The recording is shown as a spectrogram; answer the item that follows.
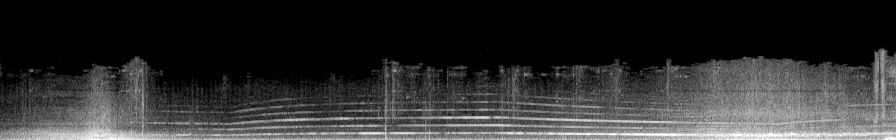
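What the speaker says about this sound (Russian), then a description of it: "Кажется, я слышал сирены." Emergency vehicle sirens in the video game Murdered: Soul Suspect, a single clear rising and falling wail sweeping over a low rumble of traffic, moderately near and heard alone without talk.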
